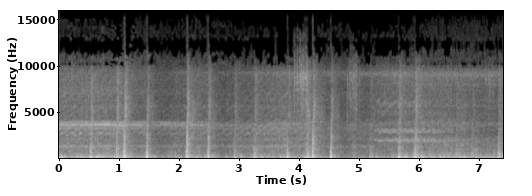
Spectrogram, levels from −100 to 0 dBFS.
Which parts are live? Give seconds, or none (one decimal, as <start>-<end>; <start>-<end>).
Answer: 0.7-1.3

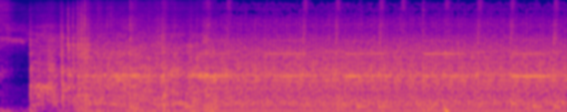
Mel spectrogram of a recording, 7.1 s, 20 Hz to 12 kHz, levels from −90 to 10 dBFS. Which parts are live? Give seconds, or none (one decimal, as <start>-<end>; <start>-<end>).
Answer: 2.7-7.1

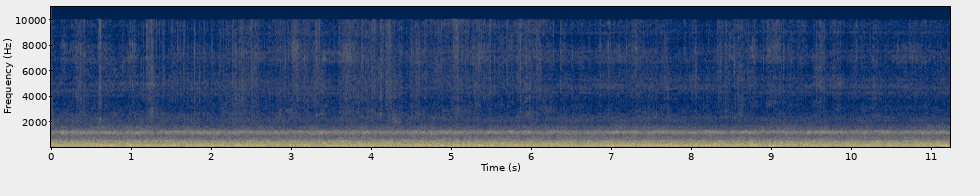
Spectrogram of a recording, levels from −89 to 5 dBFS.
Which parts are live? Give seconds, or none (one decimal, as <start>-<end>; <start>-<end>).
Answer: 0.0-11.2

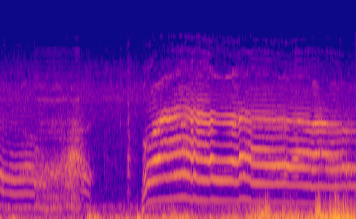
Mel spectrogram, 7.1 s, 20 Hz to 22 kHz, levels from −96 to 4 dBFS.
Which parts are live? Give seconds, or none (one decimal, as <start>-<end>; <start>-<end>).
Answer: 0.0-0.7; 1.6-7.1

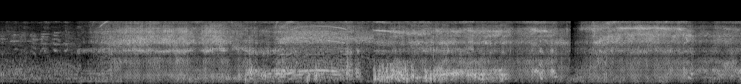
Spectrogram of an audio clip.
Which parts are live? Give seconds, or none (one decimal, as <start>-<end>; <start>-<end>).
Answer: 0.0-1.1; 2.7-3.9

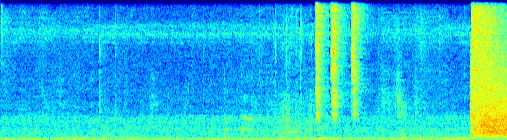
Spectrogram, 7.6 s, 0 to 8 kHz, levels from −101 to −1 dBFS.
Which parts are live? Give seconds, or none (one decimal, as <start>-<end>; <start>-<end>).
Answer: 1.4-5.7; 6.7-7.6

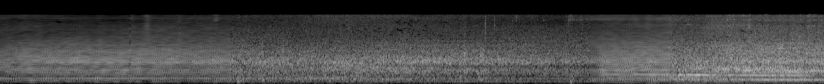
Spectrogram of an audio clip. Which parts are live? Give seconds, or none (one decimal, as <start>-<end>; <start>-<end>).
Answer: 2.3-5.9; 6.7-8.3

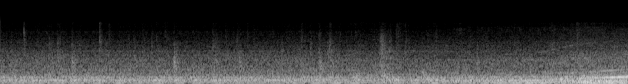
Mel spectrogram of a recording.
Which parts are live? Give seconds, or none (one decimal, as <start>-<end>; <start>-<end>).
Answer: 0.0-3.5; 4.1-6.3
